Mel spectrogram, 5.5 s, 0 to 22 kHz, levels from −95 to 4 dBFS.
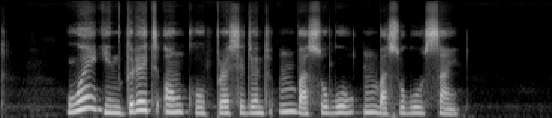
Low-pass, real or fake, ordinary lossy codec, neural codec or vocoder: none; fake; none; autoencoder, 48 kHz, 32 numbers a frame, DAC-VAE, trained on Japanese speech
